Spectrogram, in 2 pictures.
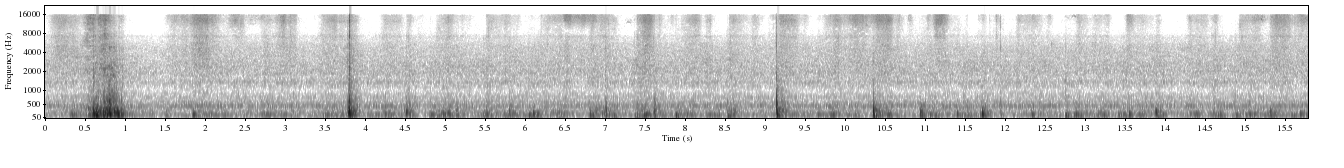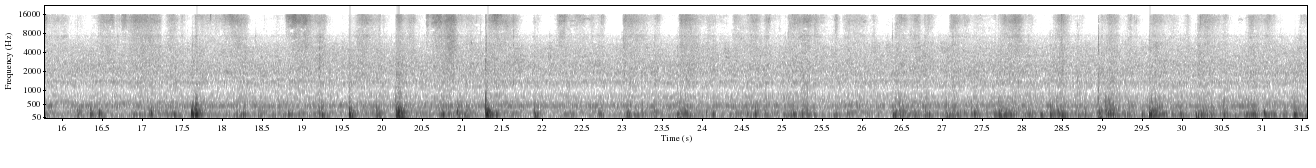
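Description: Bread dough being kneaded by hand on a countertop: soft pushing and rubbing, with irregular thumps of the dough against the counter, the loudest about a second in.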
